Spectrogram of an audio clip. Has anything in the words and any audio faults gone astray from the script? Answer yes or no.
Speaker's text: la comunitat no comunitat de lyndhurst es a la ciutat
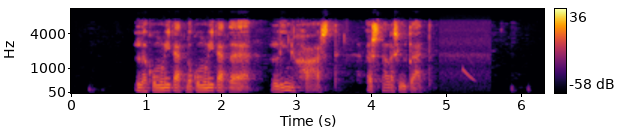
yes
